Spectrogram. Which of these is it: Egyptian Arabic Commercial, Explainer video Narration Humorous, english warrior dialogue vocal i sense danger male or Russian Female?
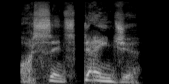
english warrior dialogue vocal i sense danger male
